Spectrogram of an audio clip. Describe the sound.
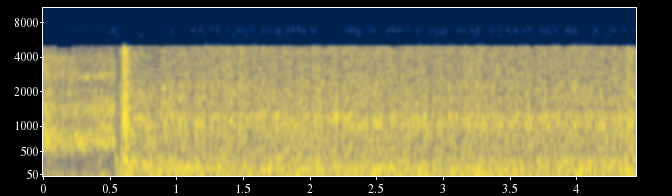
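A car engine cranks without catching, its clutch plate suspected to be faulty. A sharp click opens the sound, followed by a steady, continuous churning drone that holds at an even level to the end.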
